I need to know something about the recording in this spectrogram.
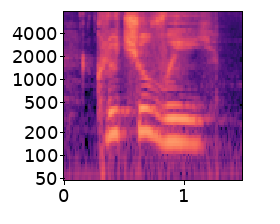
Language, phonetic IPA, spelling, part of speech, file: Ukrainian, [klʲʊt͡ʃɔˈʋɪi̯], ключовий, adjective, Uk-ключовий.ogg
- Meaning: 1. key (pertaining to keys) 2. key (crucially important; decisive)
